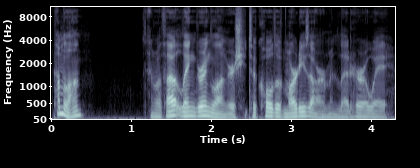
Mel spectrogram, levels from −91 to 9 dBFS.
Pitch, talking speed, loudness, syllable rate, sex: 105 Hz, 225 wpm, -18 LUFS, 6.8 syllables/s, male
